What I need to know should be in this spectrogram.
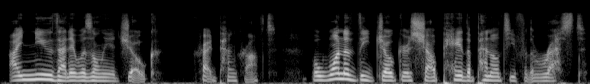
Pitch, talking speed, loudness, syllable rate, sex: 185 Hz, 225 wpm, -19 LUFS, 5.5 syllables/s, female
